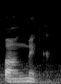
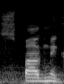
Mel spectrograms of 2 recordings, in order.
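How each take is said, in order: First: The name begins directly with a p. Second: The name begins with an s before p. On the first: The speaker calls it right. "But actually pronunciation है पांगमिक" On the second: The speaker calls it wrong. "स्पागमिक भी बोल देते हैं"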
